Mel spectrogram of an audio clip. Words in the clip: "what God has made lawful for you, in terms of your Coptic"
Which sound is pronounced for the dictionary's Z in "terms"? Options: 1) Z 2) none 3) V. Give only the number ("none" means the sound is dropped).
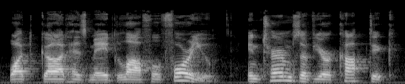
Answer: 1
